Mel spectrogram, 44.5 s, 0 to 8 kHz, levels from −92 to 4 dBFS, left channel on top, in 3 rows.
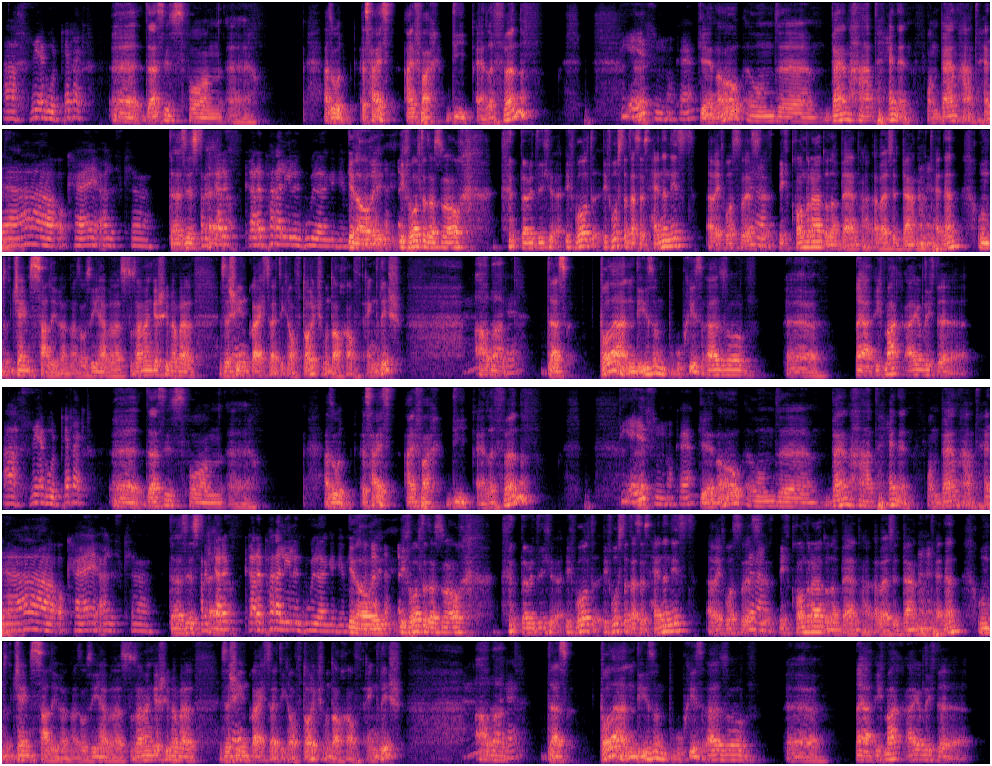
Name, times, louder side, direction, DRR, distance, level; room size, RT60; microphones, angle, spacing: voice 1, 0.0-1.2 9.3-10.4 14.7-17.0 17.8-18.2 18.5-20.5 26.0-26.3 28.6-28.9 33.1-33.3 36.5-37.4, right 1 dB, 30° right, 0.6 m, -28 dB
voice 2, 1.6-3.8 4.6-7.9 9.0-9.1 9.5-9.7 10.5-15.1 17.3-18.1 20.0-25.1 25.4-37.2 37.8-38.2 38.6-40.9 41.4-41.9 42.4-44.1, left 1 dB, 60° left, 0.7 m, -24 dB
3.7 x 2.2 x 2.5 m
head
